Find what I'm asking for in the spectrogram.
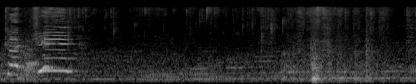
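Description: Water rushes from a garden hose in a steady hiss, with a voice and other talk over it near the start.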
